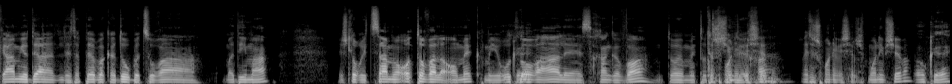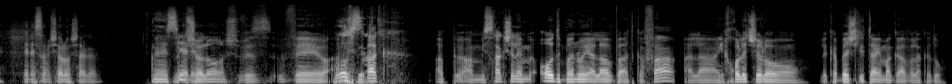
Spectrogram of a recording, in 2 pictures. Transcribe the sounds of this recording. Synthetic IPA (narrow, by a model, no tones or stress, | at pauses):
ɡ̥amjo̞deale̞t̪apelbakaduʁbe̞t͡suʁa | mad̪ima | jeʃlo̞ʁit͡same̞ʔo̞̰d̚to̞valaʔo̞̰me̞kmeiʁut̪lo̞ʁaale̞sḁχkanɡavo̞atomet̪tʃoniʃeamet̪eʃmonimveʃevʃmonĩmveʃevaokebenesʁimveʃaloʃa̰ɡav | benesʁiʃalo̞ʃvevea̰isχak | a̰a̰misχakʃelaemːeʔo̞dbanujalavbeat̪kafaa̰lajeχo̞let̪ʃe̞lo̞le̞kabelʃlitaimaɡavalakaduʁ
